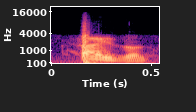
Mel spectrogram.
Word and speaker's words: Phaidon: Phaidon, sí.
